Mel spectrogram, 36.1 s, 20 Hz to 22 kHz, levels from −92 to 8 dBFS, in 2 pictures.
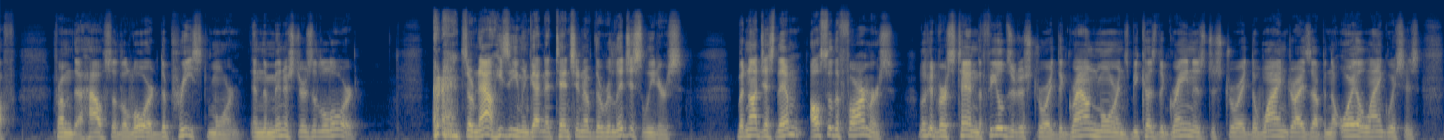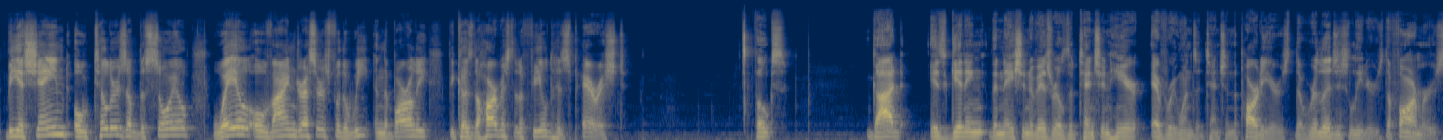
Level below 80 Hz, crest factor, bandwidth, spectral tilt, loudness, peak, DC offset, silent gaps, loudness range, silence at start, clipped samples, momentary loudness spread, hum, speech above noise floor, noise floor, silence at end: -62 dBFS; 26 dB; 16.5 kHz; -4 dB/octave; -26 LUFS; 0 dBFS; under 0.1%; none; 6 LU; 0 s; under 0.1%; 12 LU; none; 37 dB; -63 dBFS; 0 s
